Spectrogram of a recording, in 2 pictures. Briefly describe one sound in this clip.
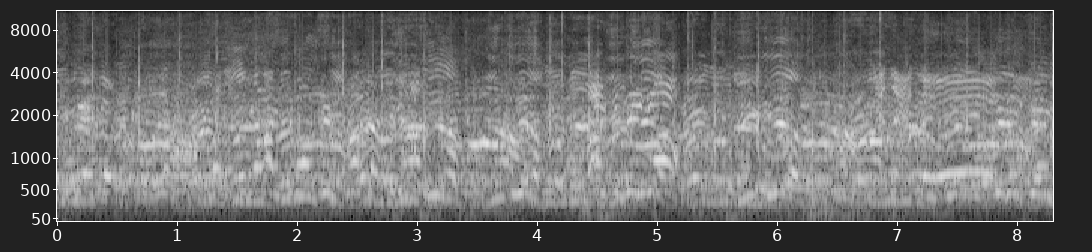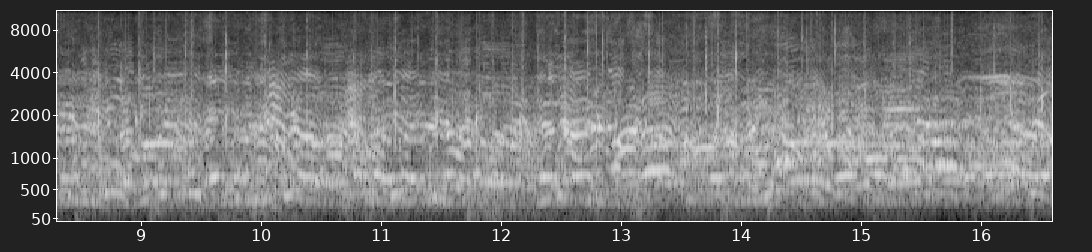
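A crowd shouts and cheers loudly throughout.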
